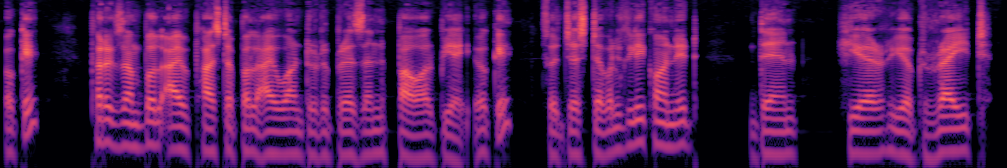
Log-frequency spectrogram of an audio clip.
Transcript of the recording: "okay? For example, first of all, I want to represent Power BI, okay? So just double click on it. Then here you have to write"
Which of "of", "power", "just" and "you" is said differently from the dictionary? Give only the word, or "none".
of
